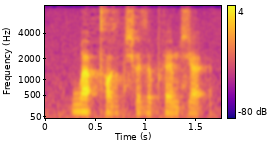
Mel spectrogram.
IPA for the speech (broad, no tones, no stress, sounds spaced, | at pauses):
w a ʔ tʰ ɒ z t͡ɕʰ ɘ z ə pʰ ɛ m ɕ æ ʔ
